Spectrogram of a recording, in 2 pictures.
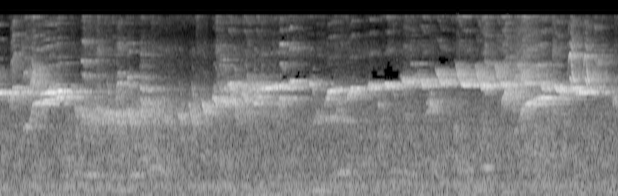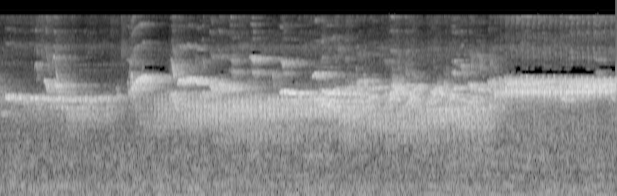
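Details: Home canary pouring out a sustained warbling song, dense trills and rolling phrases running almost without pause, gaining loudness toward the close.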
